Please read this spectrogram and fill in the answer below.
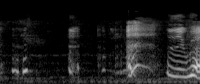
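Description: Young girls giggling and squealing in a few short, high-pitched bursts.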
